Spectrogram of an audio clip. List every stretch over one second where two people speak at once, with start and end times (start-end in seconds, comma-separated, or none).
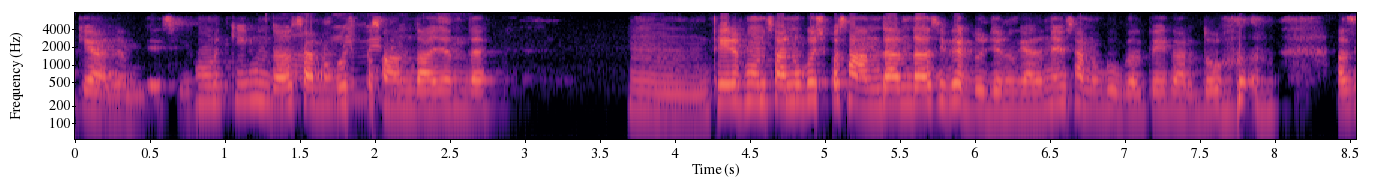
1.3-2.7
